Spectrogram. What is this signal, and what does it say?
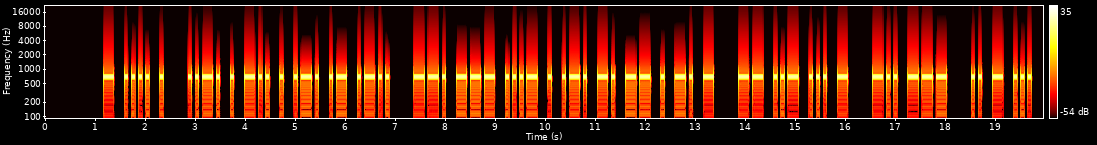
Morse code, heard as a keyed tone, about 17 wpm, 700 Hz. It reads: THE FEDERAL GOVERNMENT MUST DO ITS
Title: Sentences from Top 1000 Words - Review Part 5 - 17wpm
